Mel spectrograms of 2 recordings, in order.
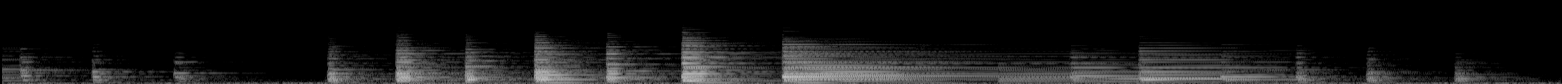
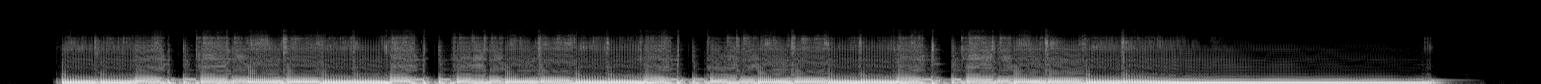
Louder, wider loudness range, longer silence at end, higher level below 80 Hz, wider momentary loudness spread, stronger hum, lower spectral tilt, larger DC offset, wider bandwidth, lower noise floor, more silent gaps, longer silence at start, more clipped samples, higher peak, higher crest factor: second, -28 LUFS vs -12 LUFS; first, 15 LU vs 2 LU; second, 0.2 s vs 0.95 s; second, -46 dBFS vs -12 dBFS; first, 22 LU vs 5 LU; neither; second, -10 dB/octave vs -12.5 dB/octave; neither; first, 5.6 kHz vs 3.7 kHz; second, -51 dBFS vs -78 dBFS; neither; second, 0 s vs 0.6 s; neither; second, -8 dBFS vs 0 dBFS; first, 22 dB vs 10 dB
